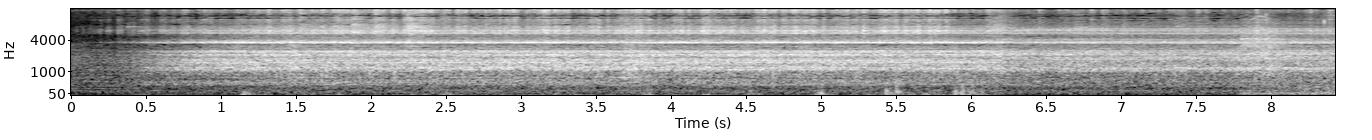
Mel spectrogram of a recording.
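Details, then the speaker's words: LG window AC fan motor: steady hum with harsh rattling chatter about three or four per second; worn fan motor bearing, to be replaced. "तो दोस्तों देखिए, इसमें बेरिंग का प्रॉब्लम है और इसमें गड़गड़ करके आवाज़ आ रही है।"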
